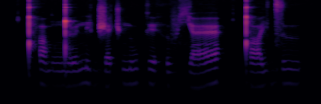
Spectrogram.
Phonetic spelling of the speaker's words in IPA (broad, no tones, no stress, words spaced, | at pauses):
ǃʰɑmŋ͡ǃøni d͡ʒæt͡ʃnukehɯv çæ | ǃɑjd͡zɯ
